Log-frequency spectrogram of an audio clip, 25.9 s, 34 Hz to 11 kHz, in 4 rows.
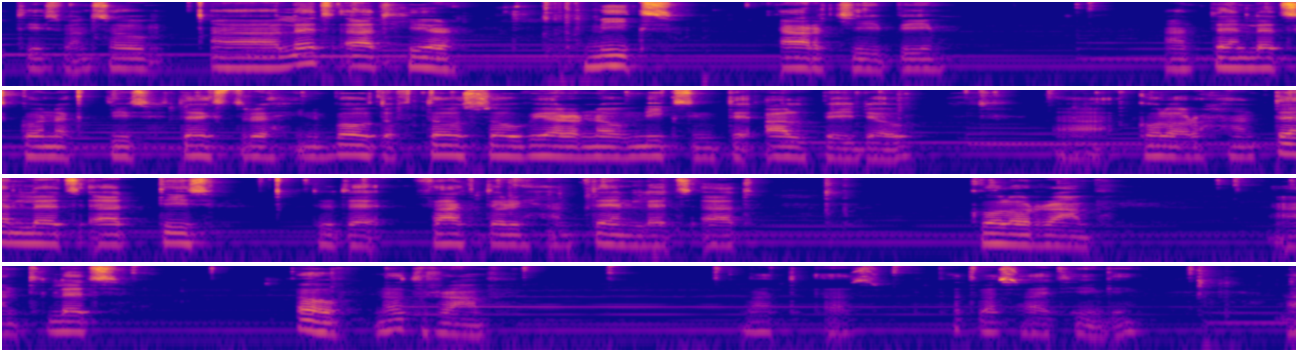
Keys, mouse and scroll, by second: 7.4 ctrl+s, 7.4-25.8 drag.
